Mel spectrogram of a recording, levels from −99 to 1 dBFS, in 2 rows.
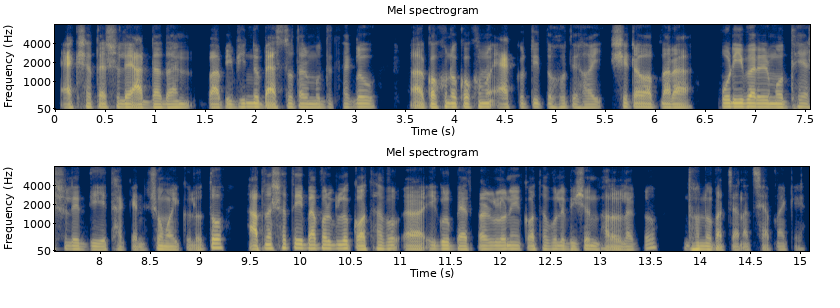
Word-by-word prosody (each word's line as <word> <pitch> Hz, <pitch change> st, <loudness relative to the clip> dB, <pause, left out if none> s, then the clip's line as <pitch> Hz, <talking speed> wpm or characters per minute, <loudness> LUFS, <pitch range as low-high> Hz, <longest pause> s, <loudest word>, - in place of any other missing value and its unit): একসাথে -, -, -2 dB
আসলে 110 Hz, 0 st, +1 dB
আড্ডা 100 Hz, +1 st, +1 dB
দেন 105 Hz, +1 st, +2 dB, 0.3 s
বা 95 Hz, -, +3 dB
বিভিন্ন 115 Hz, +3 st, 0 dB
ব্যস্ততার 110 Hz, +1 st, +2 dB
মধ্যে 105 Hz, -1 st, -6 dB
থাকলেও 115 Hz, +1 st, 0 dB, 0.5 s
আ -, -, +3 dB, 0.2 s
কখনো, 115 Hz, +3 st, +3 dB
কখনো 120 Hz, +2 st, +2 dB, 0.2 s
একত্রিত 110 Hz, +1 st, -6 dB
হতে 110 Hz, -2 st, -5 dB
হয়। 100 Hz, 0 st, -2 dB, 0.2 s
সেটাও -, -, +2 dB
আপনারা -, -, +1 dB, 0.4 s
পরিবারের 120 Hz, -1 st, +5 dB
মধ্যে 110 Hz, +2 st, -2 dB
আসলে 110 Hz, +1 st, -2 dB
দিয়ে 100 Hz, -1 st, 0 dB
থাকেন, 95 Hz, -1 st, -7 dB
সময়গুলো। 110 Hz, +2 st, -1 dB
তো 150 Hz, -, +7 dB, 0.4 s
আপনার 130 Hz, -1 st, +2 dB
সাথে 145 Hz, 0 st, -2 dB
এই -, -, 0 dB
ব্যাপারগুলো 130 Hz, +1 st, +3 dB
কথা 110 Hz, +2 st, +2 dB
ব -, -, 0 dB, 0.2 s
আ -, -, +3 dB, 0.2 s
এগুলো 115 Hz, +1 st, +1 dB
ব্যাপারগুলো 110 Hz, +2 st, 0 dB
নিয়ে 115 Hz, -1 st, 0 dB
কথা 105 Hz, +1 st, -2 dB
বলে, 110 Hz, 0 st, -1 dB
ভীষণ 110 Hz, +2 st, 0 dB
ভালো -, -, -1 dB
লাগলো। 105 Hz, +8 st, -6 dB, 0.4 s
ধন্যবাদ 105 Hz, -2 st, +1 dB
জানাচ্ছি -, -, -6 dB
আপনাকে। 100 Hz, +1 st, -12 dB
110 Hz, 165 wpm, -26 LUFS, 105-120 Hz, 0.5 s, তো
